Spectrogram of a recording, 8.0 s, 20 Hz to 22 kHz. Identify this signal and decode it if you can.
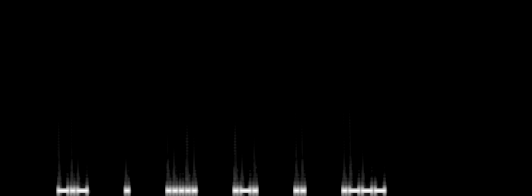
Morse code, heard as a keyed tone, about 25 wpm, spaced as for 12 wpm, 700 Hz. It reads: KE5RIJ
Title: USA Call Signs - 4x Character Spacing - 25wpm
